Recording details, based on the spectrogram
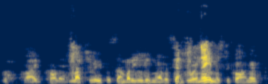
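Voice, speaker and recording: A man's voice: low voice, lively intonation, fast, breathy edge, full character voice. An actor playing a selfish, self-justifying man in an old-time radio drama, defensive and colloquial in manner. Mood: indignant. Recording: muffled vintage radio recording.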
